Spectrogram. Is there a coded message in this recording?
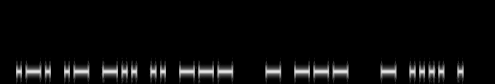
Yes: Morse code from 0.2 to 4.6 s, heard as a keyed tone, about 25 wpm, 600 Hz. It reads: RADIO TO THE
